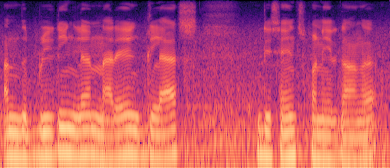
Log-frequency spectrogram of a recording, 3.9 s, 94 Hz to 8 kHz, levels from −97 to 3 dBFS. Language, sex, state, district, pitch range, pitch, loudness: Tamil, male, Tamil Nadu, Chennai, 115-125 Hz, 120 Hz, -13 LUFS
